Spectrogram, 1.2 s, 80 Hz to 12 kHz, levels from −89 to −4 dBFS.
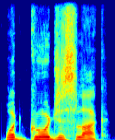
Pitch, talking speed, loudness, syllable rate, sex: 165 Hz, 155 wpm, -15 LUFS, 3.9 syllables/s, female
